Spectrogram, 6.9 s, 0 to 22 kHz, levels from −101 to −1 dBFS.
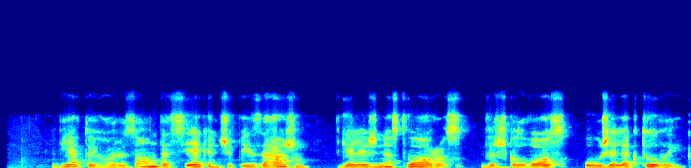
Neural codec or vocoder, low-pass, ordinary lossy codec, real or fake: none; 7.2 kHz; Opus, 24 kbps; real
